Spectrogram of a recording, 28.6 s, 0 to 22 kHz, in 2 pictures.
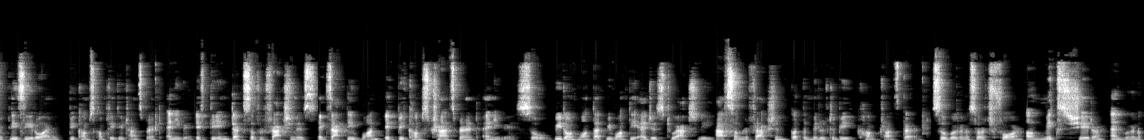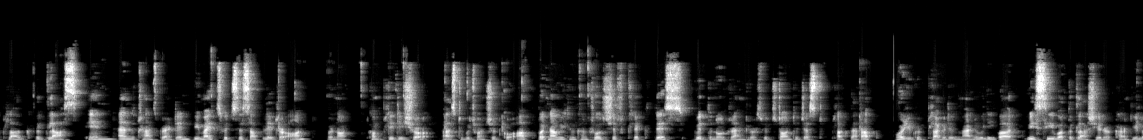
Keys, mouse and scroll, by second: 1.5 scroll up 2, 2.0 middle click, 11.3 scroll down 2, 11.6 middle click, 11.6 shift+a, 14.7-15.7 drag, 16.1-17.1 drag, 17.8 middle click, 18.4-19.4 drag, 19.9 middle click, 20.4 scroll down 1, 20.6 middle click, 20.9 click, 21.9 ctrl+shift+drag, 25.7 middle click, 26.7 middle click, 28.1-28.5 scroll up 3.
